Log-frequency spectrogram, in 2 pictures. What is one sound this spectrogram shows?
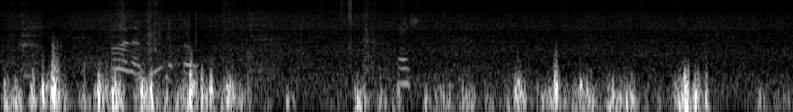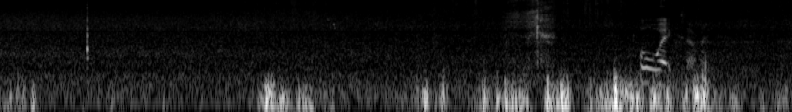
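Puppies yelp and whimper in short high squeaks.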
